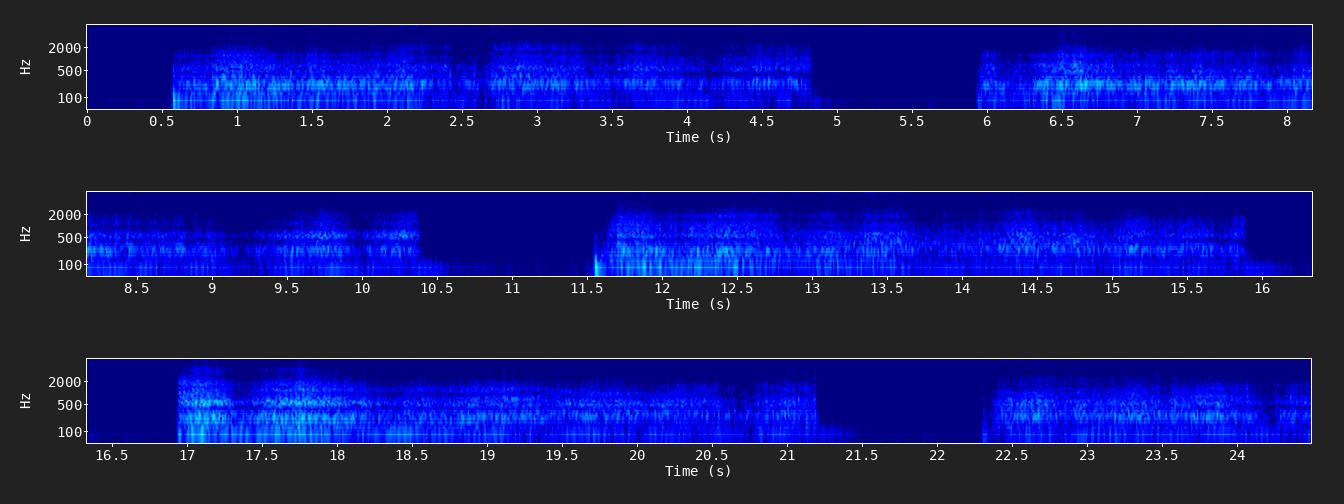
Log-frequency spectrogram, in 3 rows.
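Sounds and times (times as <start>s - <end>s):
microphone scratching: 0.6s - 4.9s, 6.0s - 10.5s, 11.6s - 16.1s, 17.0s - 21.3s, 22.3s - 24.4s.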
